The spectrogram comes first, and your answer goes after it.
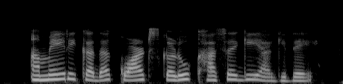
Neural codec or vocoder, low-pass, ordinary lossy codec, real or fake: none; 5.4 kHz; none; real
